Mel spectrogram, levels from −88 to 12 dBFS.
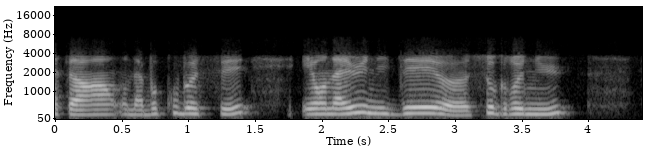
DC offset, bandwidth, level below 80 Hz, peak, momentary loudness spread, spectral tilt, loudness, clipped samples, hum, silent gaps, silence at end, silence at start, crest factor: under 0.1%; 4.5 kHz; -58 dBFS; -4 dBFS; 12 LU; -8.5 dB/octave; -20 LUFS; under 0.1%; none; none; 0.6 s; 0 s; 16 dB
